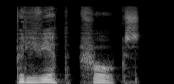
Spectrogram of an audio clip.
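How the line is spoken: Soft whisper. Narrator (Russian): тихо прошептал Гарри

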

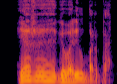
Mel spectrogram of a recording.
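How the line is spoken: Sighed. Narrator (Russian): вздохнул я

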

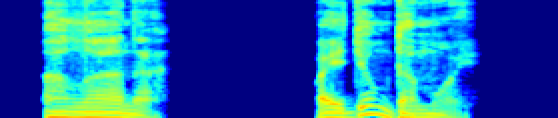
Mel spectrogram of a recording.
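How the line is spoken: Soft, gentle. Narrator (Russian): сказал мягко

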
